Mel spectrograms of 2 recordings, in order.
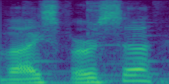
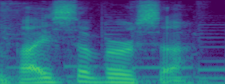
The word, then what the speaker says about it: vice versa: This word is pronounced primarily in two different ways in English, with neither being considered more correct than the other. Vice versa and vice versa.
